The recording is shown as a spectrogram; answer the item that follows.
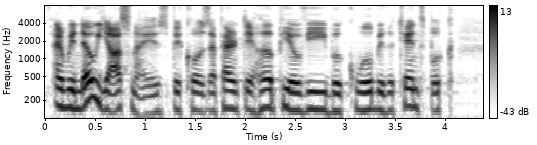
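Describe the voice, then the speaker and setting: Music plays in the background. A man talks at a fairly high pitch with fairly even intonation. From South Africa, Cape Town. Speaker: fantasy book video creator. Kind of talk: live stream Q&A. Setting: live stream.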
